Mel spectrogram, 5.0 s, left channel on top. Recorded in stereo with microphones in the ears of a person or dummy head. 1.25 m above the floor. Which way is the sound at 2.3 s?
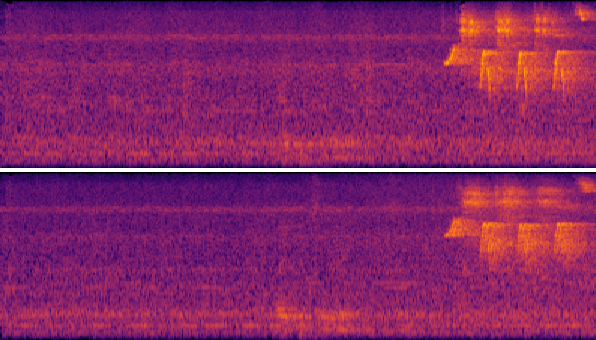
85° right.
